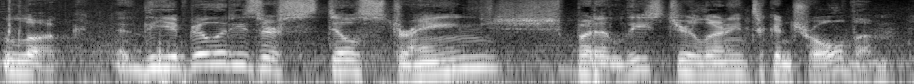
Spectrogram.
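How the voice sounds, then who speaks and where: An actor playing an easygoing adventurer leader in a video game, relaxed, encouraging and playfully teasing. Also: male voice, a little high, normal speed, very noisy, natural voice. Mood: supportive. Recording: game music behind the voice.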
